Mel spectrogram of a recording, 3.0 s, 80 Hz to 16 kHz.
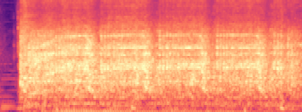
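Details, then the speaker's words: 1970 Plymouth GTX 440 big-block, old engine with 9.7 compression, cranked with plugs out for a compression test before rebuild: quick, even starter spin with a regular swell about twice a second; first two cylinders just under 150 psi, well balanced; normal cranking. "So it looks like so far we have 2 cylinders and it's a well-balanced engine. Well, it is an old engine. It is a 9.7."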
